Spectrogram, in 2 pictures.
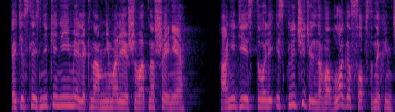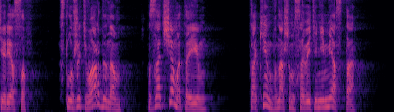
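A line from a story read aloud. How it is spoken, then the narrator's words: Angry clipped speech. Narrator (Russian): Сабра, сердито тряхнув головой, отчеканила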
